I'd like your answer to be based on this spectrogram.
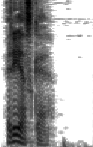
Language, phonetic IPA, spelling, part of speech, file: Russian, [ˈrʲeskə], резко, adverb / adjective, Ru-резко.ogg
- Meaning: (adverb) 1. sharply, harshly, abruptly 2. bluntly; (adjective) short neuter singular of ре́зкий (rézkij)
